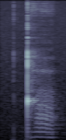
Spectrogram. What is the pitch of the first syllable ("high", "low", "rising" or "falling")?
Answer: falling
